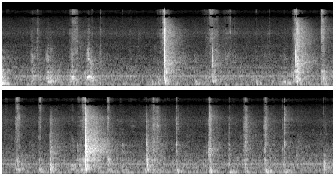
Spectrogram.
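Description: Chef's knife chopping carrots on a plastic cutting board: irregular knocks of the blade striking the board, three of them much louder than the rest.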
